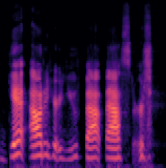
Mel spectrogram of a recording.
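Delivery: put-on yelled scream. Recalling being woken in the night by dad, retelling a scream. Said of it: "I hear my dad scream".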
